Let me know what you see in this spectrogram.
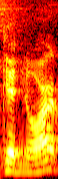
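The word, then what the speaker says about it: G'nort: Eisner winning good Lord I'm gonna say it's pronounced gunore because it's G apostrophe nor right makes sense to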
